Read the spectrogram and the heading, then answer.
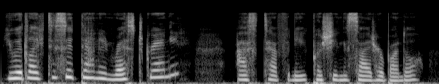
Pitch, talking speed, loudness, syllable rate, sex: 245 Hz, 205 wpm, -18 LUFS, 6.6 syllables/s, female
